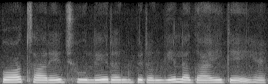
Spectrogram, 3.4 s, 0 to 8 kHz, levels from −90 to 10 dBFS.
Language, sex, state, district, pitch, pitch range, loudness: Hindi, female, Chandigarh, Chandigarh, 220 Hz, 205-225 Hz, -14 LUFS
